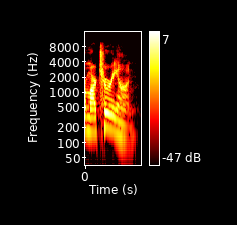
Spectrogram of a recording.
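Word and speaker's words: marturion (μαρτύριον): In the Greek, it's pronounced martyreo or marturion. It's where we get the word martyr from.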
